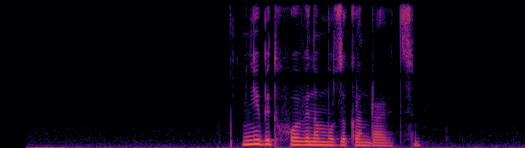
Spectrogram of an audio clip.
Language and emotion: Russian, neutral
